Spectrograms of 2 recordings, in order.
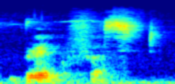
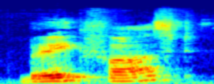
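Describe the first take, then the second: First: "ബ്രേക്ക്ഫാസ്റ്റ്" as a soft, low BREK-fust; short vowels in both halves of "ബ്രേക്ക്ഫാസ്റ്റ്"; correct pronunciation. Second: "ബ്രേക്ക്ഫാസ്റ്റ്" said brayk-FAAST, rising; long vowels in both halves of "ബ്രേക്ക്ഫാസ്റ്റ്"; wrong pronunciation. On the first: Teacher repeating the contrast, the right brek-fust, softly. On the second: Teacher repeating the contrast, the wrong brayk-faast. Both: Shown as a demonstration. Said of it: "ആ വ്യത്യാസം മനസ്സിലായല്ലോ".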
